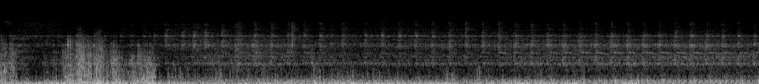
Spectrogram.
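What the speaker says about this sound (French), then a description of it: "vous entendez le ralenti du moteur qui est très très bas" A low, rumbling Honda generator engine idles steadily at a very slow speed, its idle set too low to produce enough current, with a few brief clanks near the start.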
